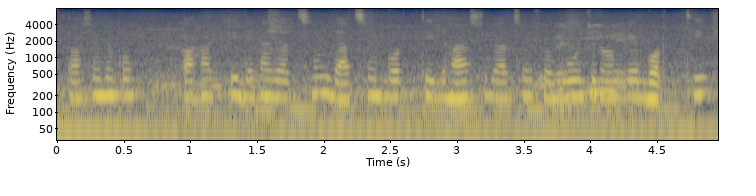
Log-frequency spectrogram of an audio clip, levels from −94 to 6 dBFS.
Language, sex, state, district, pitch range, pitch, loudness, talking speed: Bengali, female, Assam, Hailakandi, 180-205 Hz, 195 Hz, -18 LUFS, 145 wpm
